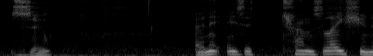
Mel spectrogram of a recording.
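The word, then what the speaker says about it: Sze: S-Z-E. I think it's pronounced Zhu.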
